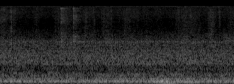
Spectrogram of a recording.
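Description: Steady low hum and hiss, with a few faint clicks of circular knitting needles as stitches are worked.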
